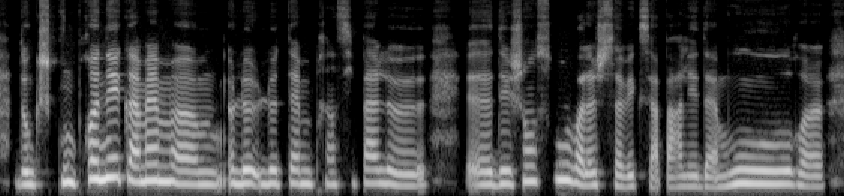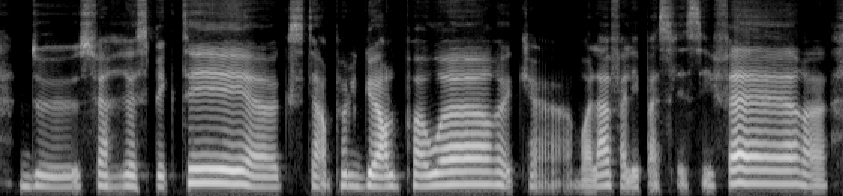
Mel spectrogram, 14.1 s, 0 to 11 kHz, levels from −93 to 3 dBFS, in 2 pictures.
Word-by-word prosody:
Donc 210 -1 0
je - - -2
comprenais 295 +7 +5
quand 265 -3 +3
même, 265 -1 +5
heu, 210 -2 -1
le 225 -2 +2
le 220 +2 -1
thème 220 0 -3
principal, 220 +2 -6
heu 190 -3 -4 0.3
heu, 210 0 -2
des 220 +2 -1
chansons. 260 +5 -1
Voilà, 200 -5 -1
je 205 - -5
savais 180 -3 -5
que - - -17
ça - - -7
parlait 175 +1 -7
d'amour, 220 +3 0
heu, 175 -1 -6 0.3
de 175 -2 -6
se - - -7
faire 185 -2 -3
respecter, 220 +5 +3
heu, 170 -1 -2
que 170 - -19
c'était - - -10
un - - -3
peu 190 - -6
le 185 - -7
Girl 180 -1 +3
power 210 +4 +2
et - - -9
que, - - -14 0.3
voilà, 95 - -2
il 200 - -2
fallait 85 - -8
pas - - -10
se - - -14
laisser - - -12
faire, 225 0 +3
heu 95 - -5
210 Hz, 190 wpm, -20 LUFS, 185-225 Hz, 0.3 s, comprenais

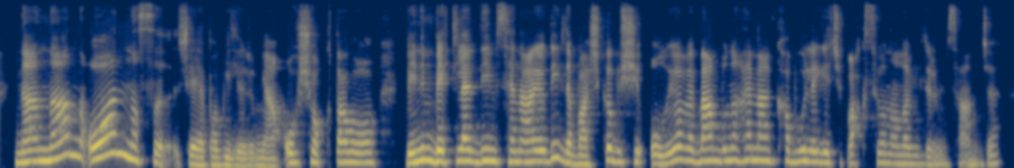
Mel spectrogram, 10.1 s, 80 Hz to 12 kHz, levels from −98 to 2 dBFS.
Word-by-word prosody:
nan 220 +4 +4
nan 330 +7 +3
o 255 +3 +7
an 365 0 +4
nasıl 220 - -2
şey 165 -1 -2
yapabilirim 145 -3 -4
ya? 135 -1 -6
O 190 - 0
şoktan, 200 +1 -2
o 195 0 -2 0.3
benim 220 +4 +5
beklendiğim 225 +1 +3
senaryo 215 0 0
değil 285 -4 -1
de 195 -4 0
başka 170 +8 -1
bir 205 - -3
şey 205 0 -6
oluyor 185 +9 0
ve 225 -2 -2
ben 230 0 +2
bunu 230 0 -3
hemen 235 -1 -2
kabule 215 0 -2
geçip 195 -3 -5
aksiyon 185 +1 -9
alabilirim 165 -2 -8
sence? 165 +2 -11
205 Hz, 170 wpm, -22 LUFS, 175-225 Hz, 0.3 s, o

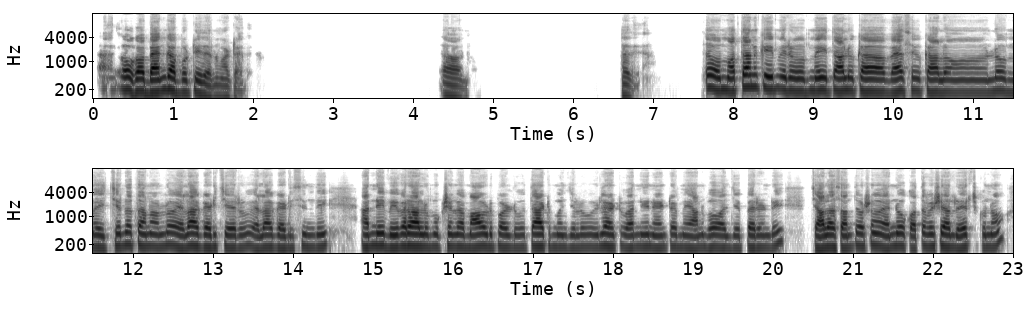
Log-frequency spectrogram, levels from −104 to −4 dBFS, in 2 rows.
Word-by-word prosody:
అది 200 - -17 0.2
ఒక 185 0 +3 0.2
బెంగ 180 +4 +8
బుట్టేదనమాట. 130 -8 -4 2.6
అవును. 125 -6 -6 2.0
అది. 135 - -8 0.9
సో, 225 - +4 0.2
మొత్తానికి 230 +4 +4
మీరు, 195 -1 +1 0.2
మీ 190 - +3 0.2
తాలూకా 190 0 +4 0.3
వేసవి 185 +1 +1
కాలంలో, 175 +1 -2
మీ 175 - -3 0.2
చిన్నతనంలో, 185 -1 -2
ఎలా 185 +3 +3
గడిచారు, 170 0 -2
ఎలా 175 +2 0
గడిసింది? 170 +2 -5 0.5
అన్ని 190 +2 0
వివరాలు, 180 +1 +5
ముఖ్యంగా 180 0 -3
మామిడి 180 +1 +2
పళ్ళు, 170 -1 -3 0.2
తాటిమంజలు 175 -1 0 0.2
ఇలాంటివన్నీనేంటే, 175 -1 -3
మీ 170 - -5
అనుభవాలు 170 -1 -3
చెప్పారండి. 170 +4 -5 0.5
చాలా 165 +3 +5
సంతోషం. 185 +3 -2
ఎన్నో 185 +2 -1
కొత్త 160 +3 -4
విషయాలు 180 -2 0
నేర్చుకున్నాం. 175 +3 -3
175 Hz, 90 wpm, -20 LUFS, 170-185 Hz, 2.6 s, బెంగ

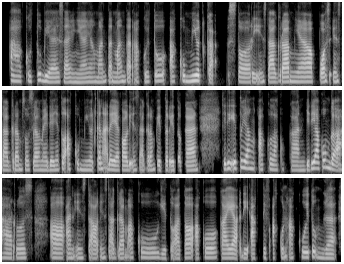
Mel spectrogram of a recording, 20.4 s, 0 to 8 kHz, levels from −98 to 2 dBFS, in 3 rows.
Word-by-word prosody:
Aku 185 0 -1
tuh 220 0 0
biasanya 155 -3 -1
yang 160 0 -5
mantan-mantan 165 +1 -1
aku 160 +2 -5
itu 175 - -6 0.3
aku 175 +2 -4
mute 195 +2 +5
Kak, - - +1 0.2
story 155 -3 0
Instagram-nya, 165 0 +4
post 160 +6 +4
Instagram 160 -2 -1
sosial 160 -2 -2
medianya 155 +1 -1
tuh - - +3
aku - - -8
mute. 160 -1 -4
Kan 195 0 +3
ada 170 - +2
ya 155 -1 +5
kalau 155 0 +5
di - - +3
Instagram 160 -1 -3
fitur 160 0 -1
itu 150 0 -1
kan, 150 +1 +5 0.5
jadi 195 +3 +1 0.2
itu 250 - -6
yang 210 -1 +2
aku 175 +1 -1
lakukan. 155 -2 -4
Jadi 205 - +1
aku 210 +4 0
nggak 180 -4 +4
harus, 160 0 -2 0.5
eee, 160 -1 +3
uninstall 160 -1 -2
Instagram 155 -2 -3
aku 170 +1 -10 0.4
gitu, 150 - -7
atau 160 +3 +1 0.2
aku - - -7 0.3
kayak 155 0 +4
deactive 155 +1 -1
akun 160 - -5
aku, 160 - -8
itu 190 - -2
enggak 155 -2 -2
160 Hz, 145 wpm, -24 LUFS, 155-175 Hz, 0.5 s, mute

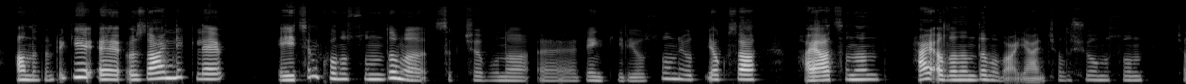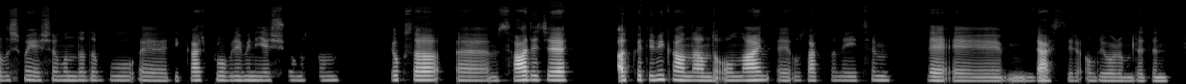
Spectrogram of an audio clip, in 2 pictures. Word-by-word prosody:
Anladım. 205 -1 +2
Peki, 305 +2 -2 0.2
eee, 225 -1 +5
özellikle 255 +2 +5 0.5
eğitim 205 - +1
konusunda 245 -1 +1
mı 200 -9 +1
sıkça 190 -1 -15
buna, 180 -1 -8
eee, 170 0 -14
denk 175 -2 -7
geliyorsun, 165 +10 -9
yod 225 -3 -6
yoksa 225 0 +4 0.4
hayatının 220 +4 +4 0.3
her - - +5
alanında 205 +1 +2
mı 195 -4 -7
var? - - -6
Yani 95 -1 -9
çalışıyor 195 +2 -14
musun? 200 -1 -11 0.3
Çalışma 195 +2 -12
yaşamında 195 0 -8
da 195 0 -13
bu, 190 0 -11
eee, 180 -1 -9
dikkat 195 +2 -6
problemini 190 0 -7
yaşıyor 190 +1 -12
musun? 190 +1 -14 0.5
Yoksa, 200 0 +1
emm, 185 -1 -7
sadece 200 +1 +3 0.4
akademik 205 +2 0
anlamda 190 -2 0
"Online, 190 +2 +1
ııı, 180 -1 -8
uzaktan 190 0 -9
eğitimle, 190 +1 -11 0.4
eee, 165 -2 -5
dersleri 85 - -4
alıyorum." 170 -2 -9
dedin. 165 0 -8
195 Hz, 110 wpm, -21 LUFS, 180-210 Hz, 0.5 s, eee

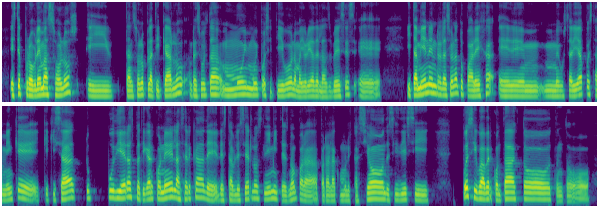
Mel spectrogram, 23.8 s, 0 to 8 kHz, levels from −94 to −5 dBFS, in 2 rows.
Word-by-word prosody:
este 140 +4 +3
problema 145 0 +6
solos 155 +8 0
y 120 -2 -2 0.3
tan 120 -1 0
solo 140 +4 0
platicarlo 135 +6 +1
resulta 140 +4 +1
muy, 150 +4 +1
muy 145 -1 +1
positivo 135 0 -2
la 135 - +1
mayoría 115 +1 +1
de 120 -1 0
las 110 0 -4
veces, 125 +6 -3
eh 110 -1 -4 0.5
y 140 - -3
también 155 +6 +6
en 190 -2 +6
relación 150 +1 +1
a 185 - +2
tu 165 -3 -4
pareja, 130 +7 0
eh, 120 -1 0
me 120 +1 -2
gustaría, 125 +4 0
pues, 165 -2 -5
también 130 0 -3
que 150 -6 -2
que 125 - -12
quizá 145 +7 +1
tú 165 -1 -6 0.3
pudieras 170 +2 +3
platicar 145 -3 -1
con 150 0 0
él 175 +2 +4
acerca 155 +4 -1
de 135 -6 -1
de 125 - -4
establecer 125 +4 -4
los 160 -1 -4
límites, 145 -6 -2
¿no? 140 +5 -2
Para 115 -7 -3
para 115 0 -4
la 110 0 -4
comunicación, 115 +6 0
decidir 130 +1 -4
si, 120 -3 -5 0.7
pues, 205 - +5
si 180 -4 +1
va 150 -1 +4
a - - +7
haber 145 +1 +2
contacto 145 +1 +2
tanto 105 0 -6
140 Hz, 145 wpm, -20 LUFS, 120-155 Hz, 0.7 s, a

